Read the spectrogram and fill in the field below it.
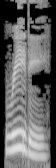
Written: ridhi

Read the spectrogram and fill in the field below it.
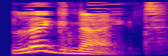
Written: lignite

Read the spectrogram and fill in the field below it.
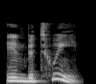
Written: in-between

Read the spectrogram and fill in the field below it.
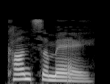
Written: consommé

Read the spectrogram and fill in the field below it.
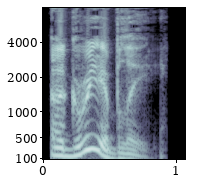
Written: agreeably

